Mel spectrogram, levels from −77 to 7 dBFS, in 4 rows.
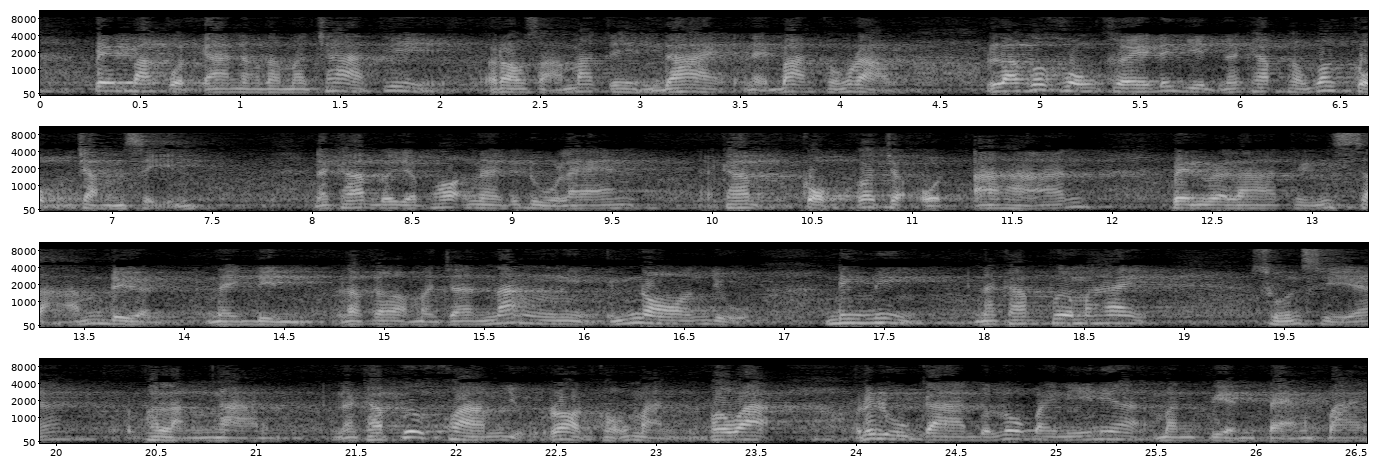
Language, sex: Thai, male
